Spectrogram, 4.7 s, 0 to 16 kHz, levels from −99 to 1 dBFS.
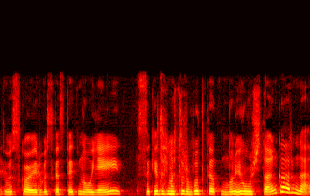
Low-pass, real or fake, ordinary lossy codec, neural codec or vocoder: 9.9 kHz; fake; MP3, 96 kbps; autoencoder, 22.05 kHz, a latent of 192 numbers a frame, VITS, trained on one speaker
